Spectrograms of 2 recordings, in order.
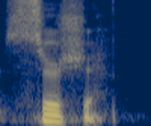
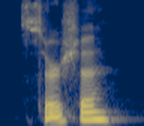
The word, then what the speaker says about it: Saoirse: Saoirse. – Saoirse? – Yeah.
